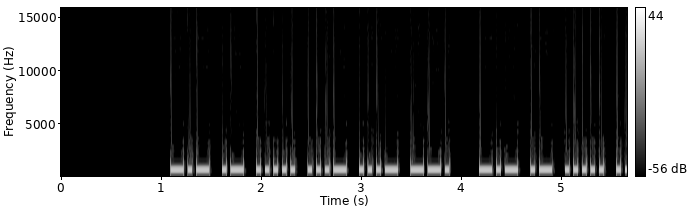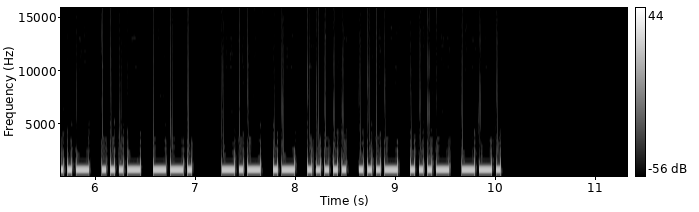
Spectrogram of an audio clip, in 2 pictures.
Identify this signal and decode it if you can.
Morse code, heard as a keyed tone, about 28 wpm, 700 Hz. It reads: KA5VVG KA5VVG KA5VVG
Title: USA Call Signs Repeated 3x 28wpm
